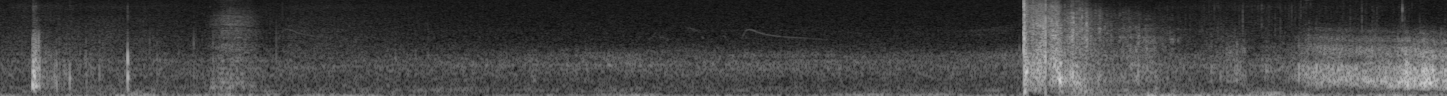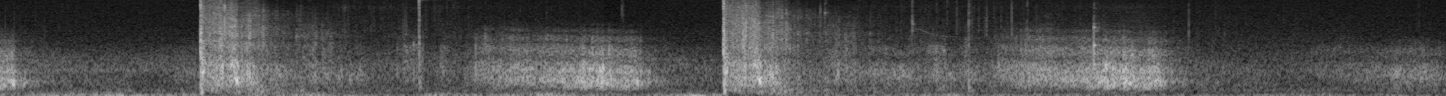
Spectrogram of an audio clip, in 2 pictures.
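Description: Three sharp, loud gunshots from a newly bought gun fired at a target on an outdoor range, spaced a few seconds apart, each leaving a long rolling echo, after a quiet stretch with faint distant pops.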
